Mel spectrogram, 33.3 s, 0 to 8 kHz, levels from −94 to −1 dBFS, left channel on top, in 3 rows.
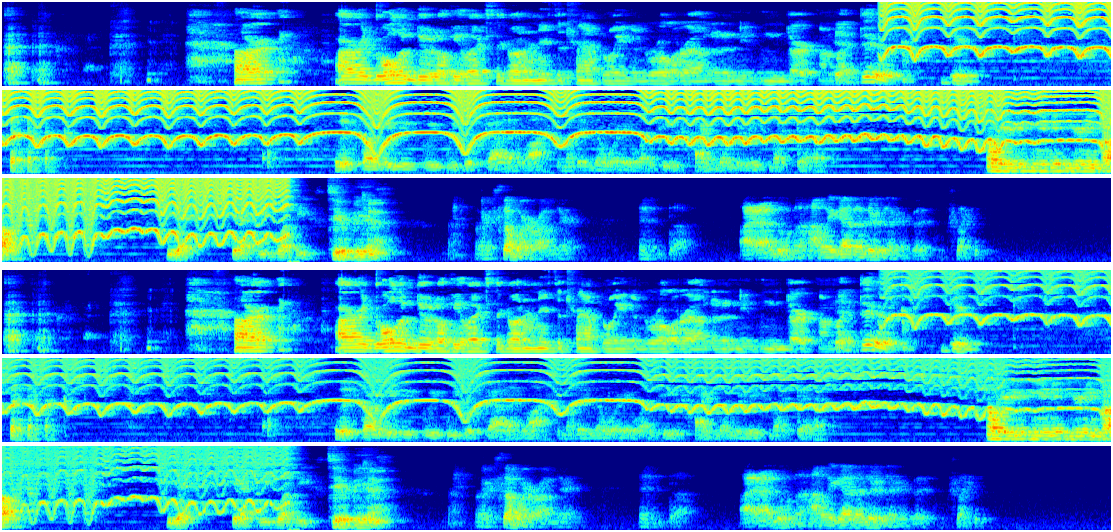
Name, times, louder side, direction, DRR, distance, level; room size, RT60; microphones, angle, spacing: voice 1, 1.8-3.0 3.3-9.1 9.5-9.7 12.3-12.4, right 2 dB, 25° right, 1 dB, 2.1 m, -32 dB
sound 1, 8.8-25.1, left 12 dB, 55° left, 0.4 m, -22 dB
voice 2, 10.8-11.6 13.7-13.8 14.4-19.3 23.8-24.1 24.5-25.3 25.8-26.0 26.6-27.9 28.5-29.0 29.5-31.4 31.7-31.9, left 2 dB, 80° left, -4 dB, 5.7 m, -40 dB
voice 3, 20.9-22.3 25.4-25.9, equal, ahead, -8 dB, 5.6 m, -29 dB
13.0 x 9.0 x 2.3 m, 0.41 s
head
